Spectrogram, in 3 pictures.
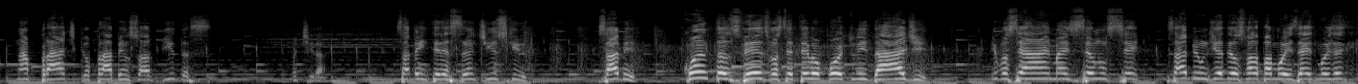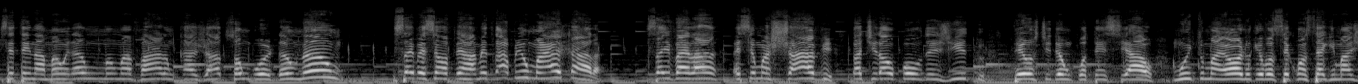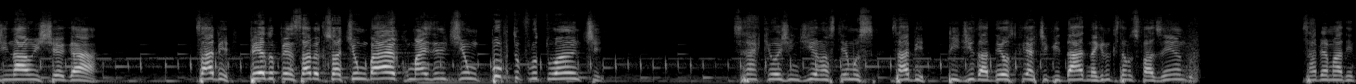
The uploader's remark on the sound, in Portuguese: na Igreja ABA Curitiba (Transmitido ao vivo)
